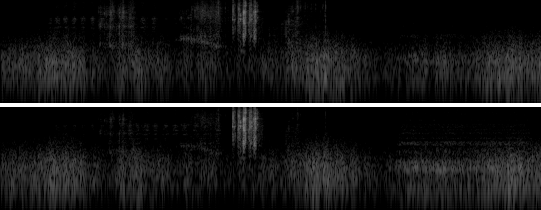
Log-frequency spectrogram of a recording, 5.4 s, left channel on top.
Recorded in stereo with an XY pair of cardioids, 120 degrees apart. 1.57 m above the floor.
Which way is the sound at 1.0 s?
45° left.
